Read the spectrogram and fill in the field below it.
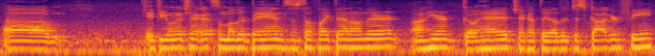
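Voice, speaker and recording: The speech comes at a fairly quick pace in a flat monotone with very even loudness, with noticeable background noise. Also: man, medium pitch for a man. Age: 30s. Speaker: podcast host. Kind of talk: casual chat.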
